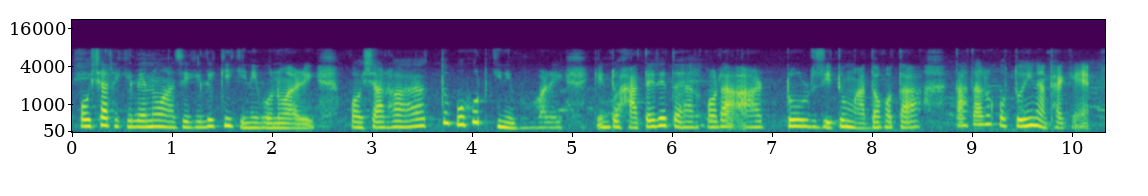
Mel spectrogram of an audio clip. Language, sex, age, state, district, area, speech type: Assamese, female, 30-45, Assam, Goalpara, urban, spontaneous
